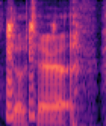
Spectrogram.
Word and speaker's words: doTERRA: doTERRA? – Yes. Okay. doTERRA products have um, enhanced your life, I guess, and, and been something that's been really beneficial for you.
